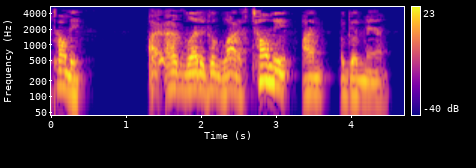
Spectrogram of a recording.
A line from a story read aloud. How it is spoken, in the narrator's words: he stammers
